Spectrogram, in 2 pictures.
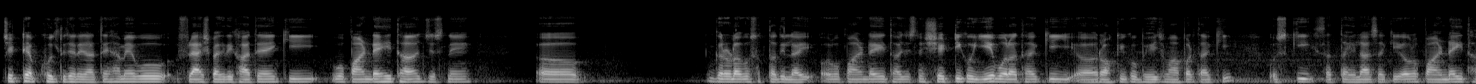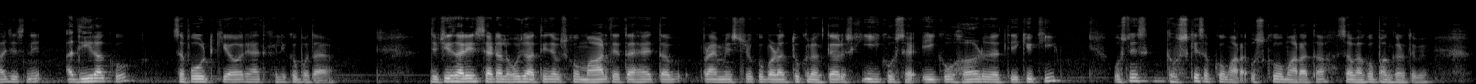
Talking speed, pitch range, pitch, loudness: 205 wpm, 115-130 Hz, 120 Hz, -26 LUFS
